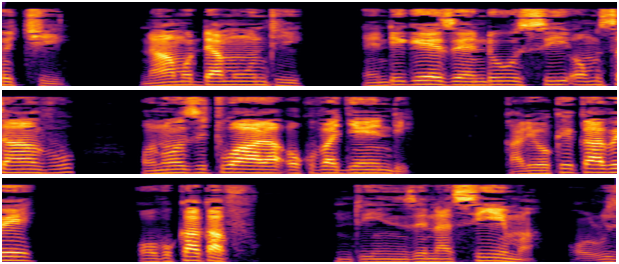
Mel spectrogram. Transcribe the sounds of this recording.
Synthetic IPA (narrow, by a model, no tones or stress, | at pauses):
ocːi | naːmudːamuːnti | endiɡe̞ːze̞ːnduːsiomusaːɱvu | ono̞ːzitwaːlaʔo̞kuvaɟe̞ːndḭ | kaljo̞ke̞kaβe̞ | oβukakafu̥ | ntinzenasiːma̰ | o̰luz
